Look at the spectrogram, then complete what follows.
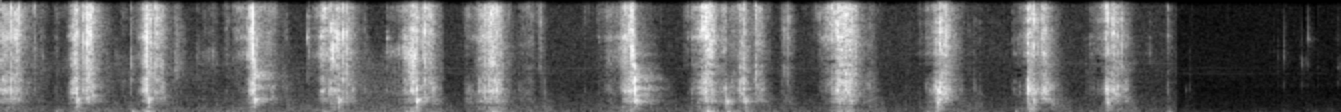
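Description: Kitchen knife slicing and mincing fresh ginger root on a wooden cutting board: about a dozen strokes, roughly two a second, stopping near the end.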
